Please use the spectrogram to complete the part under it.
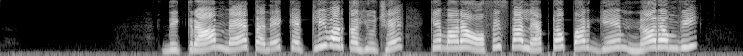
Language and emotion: Gujarati, angry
